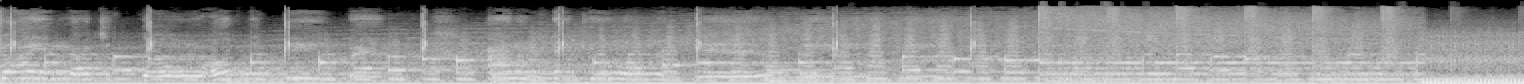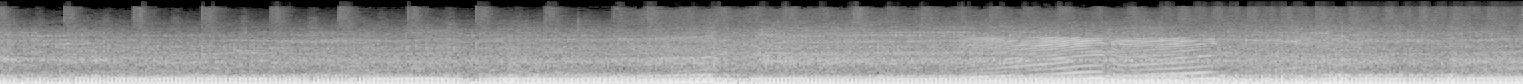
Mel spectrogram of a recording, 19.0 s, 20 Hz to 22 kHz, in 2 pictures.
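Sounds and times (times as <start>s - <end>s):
motorcycle engine running: 8.4s - 19.0s
rising whine: 15.4s - 19.0s.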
